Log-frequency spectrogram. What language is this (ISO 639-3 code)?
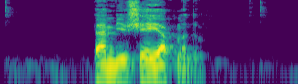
tur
